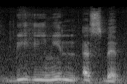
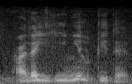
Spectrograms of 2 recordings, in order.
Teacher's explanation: أبو عمرو يكسر الميم فتصبح الهاء والميم مكسورتين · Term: بكسر الهاء والميم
